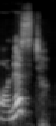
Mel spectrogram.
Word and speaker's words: honest: Yes, in R H is silent. So H is a silent in some words such as R, honor and honest.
